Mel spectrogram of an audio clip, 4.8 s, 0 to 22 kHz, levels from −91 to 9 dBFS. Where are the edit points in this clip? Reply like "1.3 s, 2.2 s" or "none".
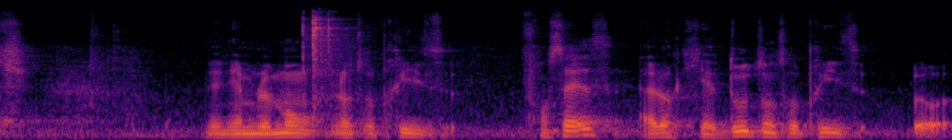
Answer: none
